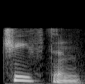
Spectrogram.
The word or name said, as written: chieftain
